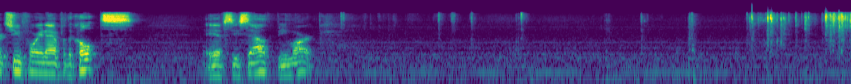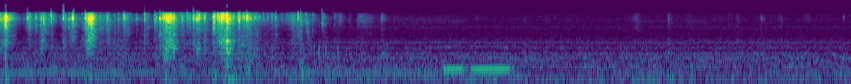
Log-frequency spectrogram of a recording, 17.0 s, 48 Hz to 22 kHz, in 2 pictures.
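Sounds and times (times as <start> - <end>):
foil wrapper tearing and crinkling: 7.5 - 12.0.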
